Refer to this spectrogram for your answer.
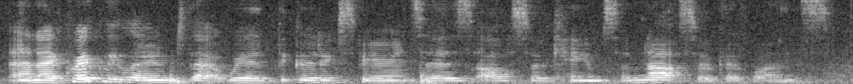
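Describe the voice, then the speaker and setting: A woman's voice: mid-range voice, moderate pace. Young woman telling a story from a distance. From Rhode Island. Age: young adult. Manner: earnest, steady storytelling. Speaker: student storyteller. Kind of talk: personal story told on stage. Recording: distant mic with faint noise.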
